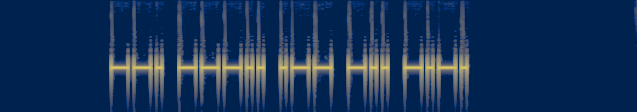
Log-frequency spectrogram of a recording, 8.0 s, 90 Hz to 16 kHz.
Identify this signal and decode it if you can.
Morse code, heard as a keyed tone, about 17 wpm, 700 Hz. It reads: G8WDC
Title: DXCC-100 Call Signs - 5 Characters - 17wpm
